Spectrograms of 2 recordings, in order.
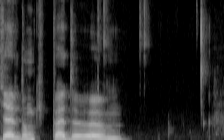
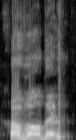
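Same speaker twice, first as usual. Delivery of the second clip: ordinary delivery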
